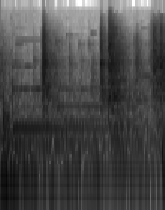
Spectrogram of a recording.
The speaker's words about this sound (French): La porte de la petite pièce brillamment éclairée s'ouvre.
